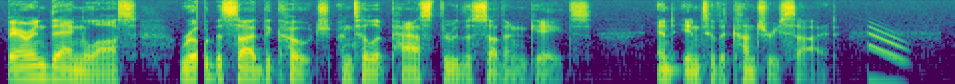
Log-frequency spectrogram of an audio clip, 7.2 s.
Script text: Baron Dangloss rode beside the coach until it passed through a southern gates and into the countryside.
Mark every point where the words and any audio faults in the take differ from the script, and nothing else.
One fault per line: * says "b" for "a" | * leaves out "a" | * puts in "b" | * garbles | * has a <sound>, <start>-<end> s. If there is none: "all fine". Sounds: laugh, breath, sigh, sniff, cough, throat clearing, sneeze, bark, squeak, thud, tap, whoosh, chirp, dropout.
* has a dropout, 1.5-1.5 s
* says "the" for "a"
* has a chirp, 6.5-6.8 s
